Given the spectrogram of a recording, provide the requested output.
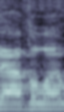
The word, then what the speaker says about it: Avila: more time Avila Avila yeah we were we pronounce it Avila we don't care what you call us as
